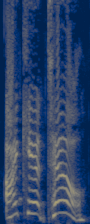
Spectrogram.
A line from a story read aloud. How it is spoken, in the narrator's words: Jenny shouted back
